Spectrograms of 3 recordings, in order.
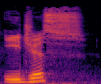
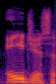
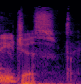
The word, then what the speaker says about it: aegis: It is pronounced Aegis, although Merriam-Webster lists Aegis as a secondary pronunciation. Ooh, but it is Aegis.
